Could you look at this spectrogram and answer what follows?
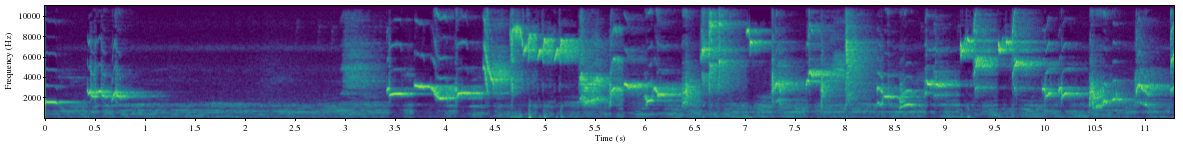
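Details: Orange-headed thrush of the plontang type singing gacor ngerol style, a long-running song used to prompt caged birds that sing little; brief whistled phrase, a two-second pause, then a dense, rapid stream of varied high chirps, trills and whistles.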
